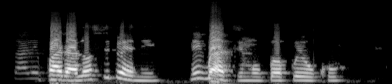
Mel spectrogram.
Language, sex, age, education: Yoruba, female, 15-29, tertiary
